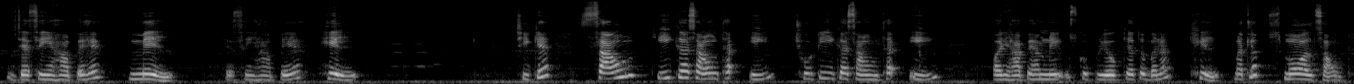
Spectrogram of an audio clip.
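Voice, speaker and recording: A woman teaching an online Hindi lesson, patiently mixing in English words and repeating each example word slowly. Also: fairly high pitch, darkish tone, breathy edge.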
